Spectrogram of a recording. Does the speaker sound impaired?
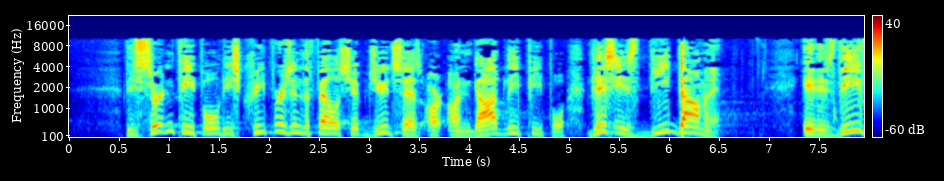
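No.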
